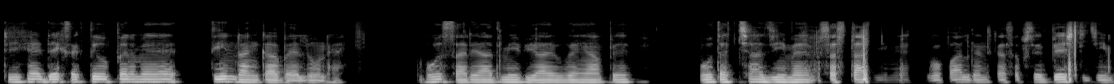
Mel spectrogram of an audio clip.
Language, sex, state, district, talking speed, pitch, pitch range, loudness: Hindi, male, Bihar, Gopalganj, 175 wpm, 110 Hz, 105-115 Hz, -21 LUFS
